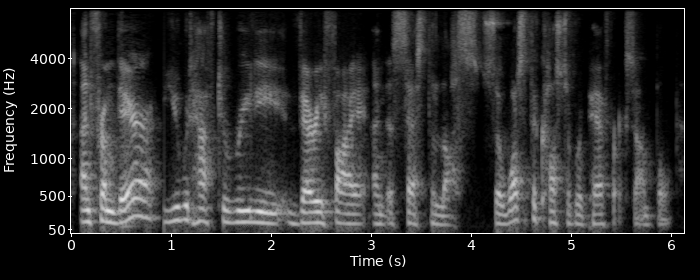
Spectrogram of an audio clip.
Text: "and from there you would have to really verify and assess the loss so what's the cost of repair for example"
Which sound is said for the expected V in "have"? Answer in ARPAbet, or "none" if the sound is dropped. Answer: F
